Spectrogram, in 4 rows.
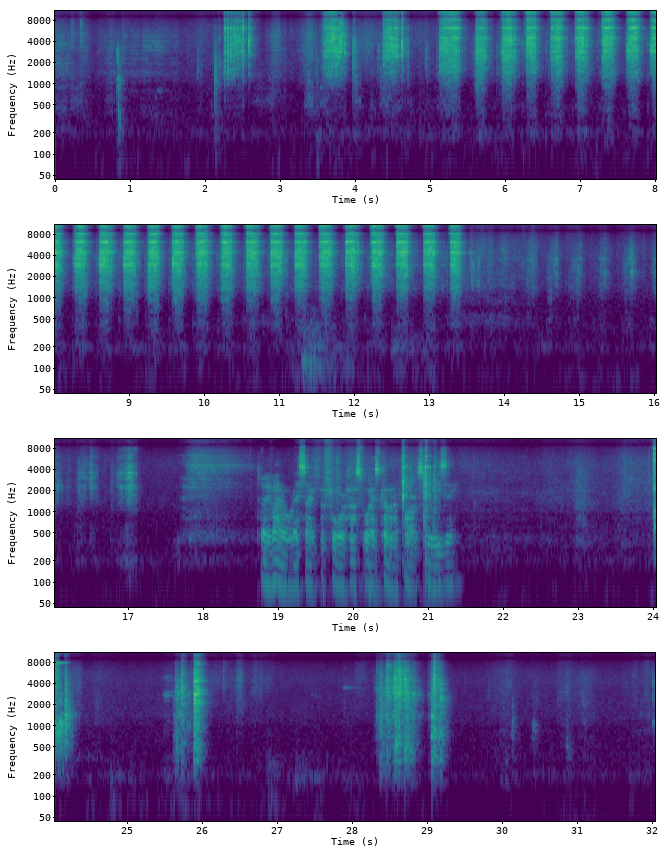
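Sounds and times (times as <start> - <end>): ratchet wrench clicking: 2.2 - 2.7, 3.6 - 13.6.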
